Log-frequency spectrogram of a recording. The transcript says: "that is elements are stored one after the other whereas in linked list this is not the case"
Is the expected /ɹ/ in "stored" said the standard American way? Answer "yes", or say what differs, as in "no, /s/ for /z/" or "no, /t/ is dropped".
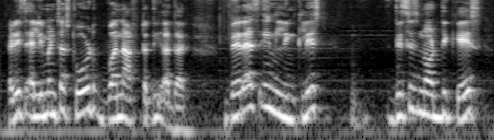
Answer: no, /l/ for /ɹ/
